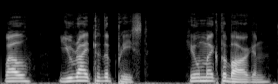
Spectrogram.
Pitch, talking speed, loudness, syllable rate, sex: 140 Hz, 215 wpm, -17 LUFS, 5.7 syllables/s, male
